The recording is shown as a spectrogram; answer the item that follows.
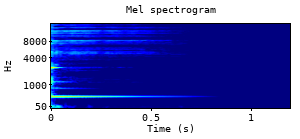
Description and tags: SanzAnais 67 G3 bzzfun
a sanza (or kalimba) multisampled with tiny metallic pieces that produce buzzs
